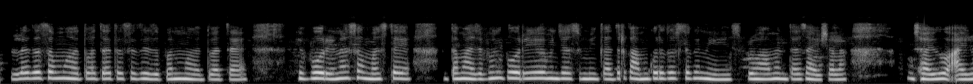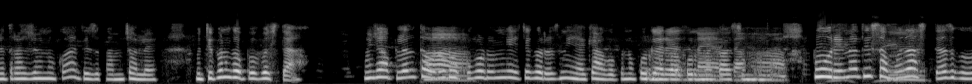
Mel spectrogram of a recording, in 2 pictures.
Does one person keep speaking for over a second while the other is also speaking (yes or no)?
yes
